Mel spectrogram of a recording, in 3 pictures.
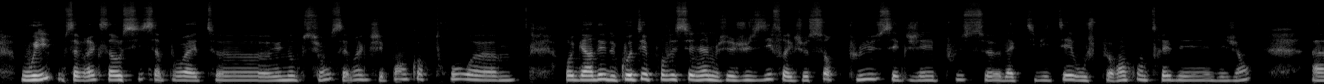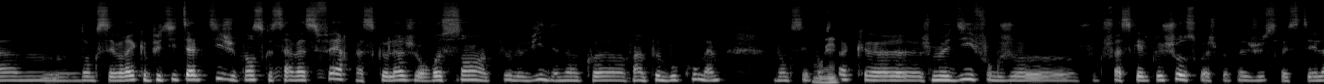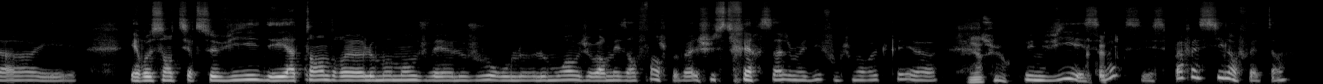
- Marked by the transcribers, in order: drawn out: "Hem"; other background noise; laughing while speaking: "faire"
- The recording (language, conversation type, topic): French, advice, Comment expliquer ce sentiment de vide malgré votre succès professionnel ?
